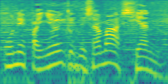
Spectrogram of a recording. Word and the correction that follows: Jaume: Jaume. Jaume Colet Serra.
